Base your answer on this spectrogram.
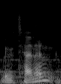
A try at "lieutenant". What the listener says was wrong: there is no f it's got a u in it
